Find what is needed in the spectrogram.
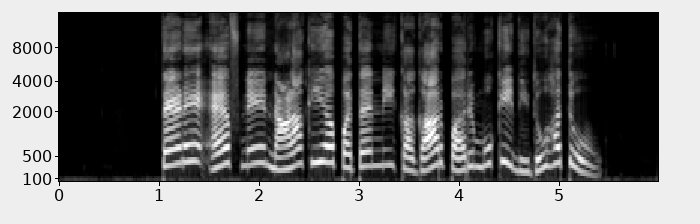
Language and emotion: Gujarati, neutral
